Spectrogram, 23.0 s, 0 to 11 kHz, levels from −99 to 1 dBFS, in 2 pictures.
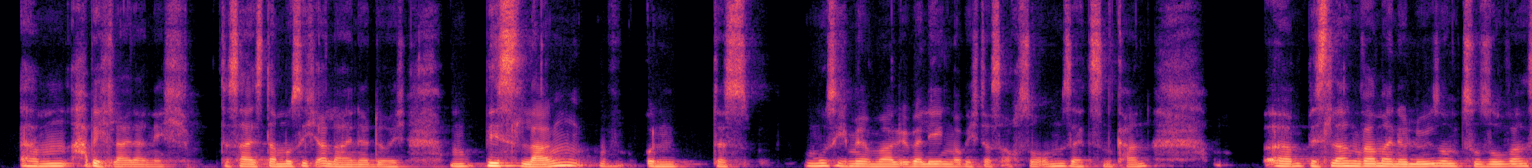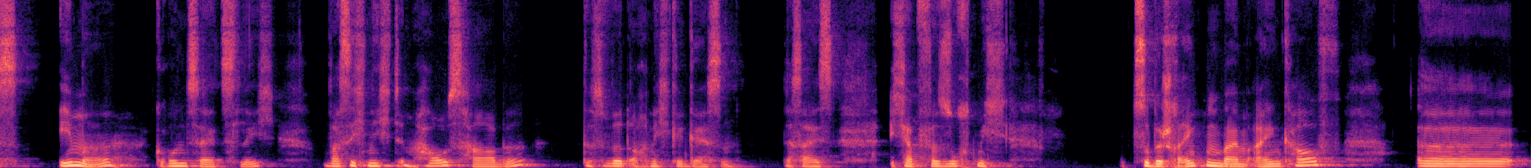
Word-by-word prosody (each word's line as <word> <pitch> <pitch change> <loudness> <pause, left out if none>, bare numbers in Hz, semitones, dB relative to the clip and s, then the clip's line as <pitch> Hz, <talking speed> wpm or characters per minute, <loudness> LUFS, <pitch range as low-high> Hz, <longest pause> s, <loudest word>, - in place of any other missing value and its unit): Ähm, 160 0 +2
habe 170 - +3
ich - - 0
leider 135 -1 -2
nicht. 125 0 -10 0.2
Das 150 - -5
heißt, 145 -2 +1
da 150 - +3
muss 150 +1 +1
ich 165 - -1
alleine 135 -4 0
durch. 125 0 -4 0.3
M 150 0 -3
bislang 175 +2 +5
w 150 0 -8 0.2
und 140 -1 -2
das 135 -1 -5 0.3
muss 170 +1 +1
ich 165 - -1
mir 155 -1 +2
mal 145 0 +1
überlegen, 145 0 +2
ob 140 0 -4
ich 135 -1 -7
das - - -7
auch - - -12
so 145 - -5
umsetzen 145 -1 -3
kann. 140 +5 -6 0.8
Ähm, 160 -2 +2
bislang 160 +1 +3
war 160 0 +5
meine 150 -2 +4
Lösung 155 +2 +2
zu 155 -2 -4
sowas, 155 +2 -2
immer 195 +1 +3
grundsätzlich, 145 -3 -3 0.3
was 160 0 -2
ich 195 0 0
nicht 175 +2 0
im 180 -4 -4
Haus 200 +4 -1
habe, 140 - -3 0.4
das 170 -2 -7
wird 160 0 +2
auch 130 +2 -7
nicht 150 0 -5
gegessen. 125 -4 -7 0.3
Das - - -9
heißt, 135 -1 -5 0.4
ich - - -5
habe 155 0 +1
versucht, 155 -1 -2
mich 165 +1 -4 0.9
zu - - +5
beschränken 160 +4 +4
beim 145 -1 +3
Einkauf. 195 +11 0 0.5
Äh, 155 -2 +2
155 Hz, 155 wpm, -21 LUFS, 140-165 Hz, 0.9 s, bislang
